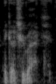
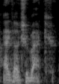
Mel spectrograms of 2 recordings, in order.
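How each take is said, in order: First: Soft whispered reassurance; whispering. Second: Said in the usual way. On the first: Real, not acted. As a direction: whisper it close and gentle. Reassuring a friend, then whispered.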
